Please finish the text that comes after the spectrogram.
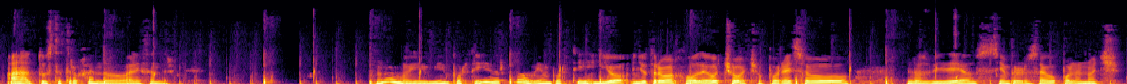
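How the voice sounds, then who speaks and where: A chatty Peruvian streamer with a Peruvian Spanish accent talks in a fairly high, sing-song voice at a measured pace while playing a game from his room at home. He reads and answers viewer messages and bursts out with jokes now and then. The audio is slightly dull and lo-fi, with a little faint noise.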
